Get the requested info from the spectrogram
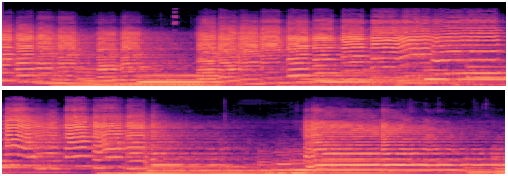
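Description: Tenor saxophone playing a slow gospel melody, with slides between notes, over sustained low band accompaniment.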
